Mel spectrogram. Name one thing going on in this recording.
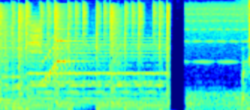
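Upbeat retro video game music plays.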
